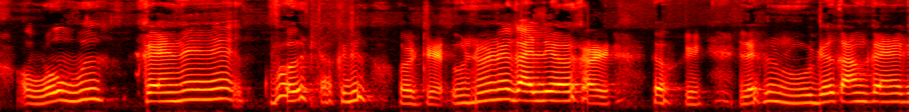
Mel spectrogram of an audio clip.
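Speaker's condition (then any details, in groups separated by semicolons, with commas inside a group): Wilson's disease; onset at age 16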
